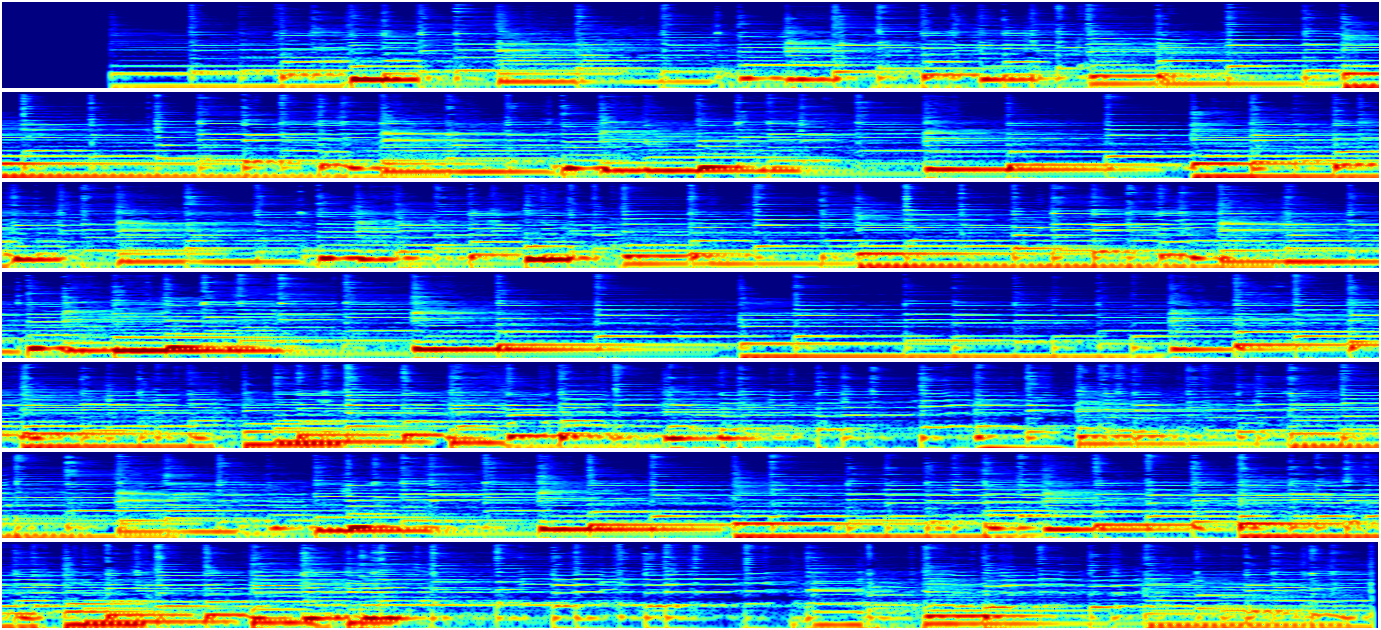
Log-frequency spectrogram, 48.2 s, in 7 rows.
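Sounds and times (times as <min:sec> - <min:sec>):
guitar solo: 0:00.6 - 0:48.1.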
